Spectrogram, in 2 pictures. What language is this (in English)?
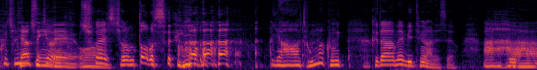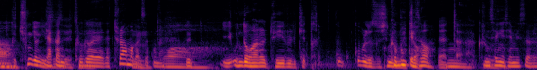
Korean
